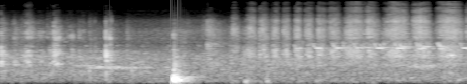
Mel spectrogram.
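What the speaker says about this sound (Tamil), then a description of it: "லைட்டாக இப்படி தொடச்சிக்கிறேன்." Soft, light rubbing of a cloth over a handmade round box woven from river grass (korai), a faint steady scrubbing with one brief louder knock partway through.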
